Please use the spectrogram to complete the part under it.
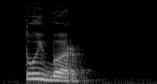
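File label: "туйбӧр", Komi, female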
